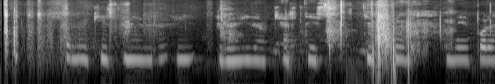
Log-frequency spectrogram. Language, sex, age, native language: Icelandic, female, 12, Icelandic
